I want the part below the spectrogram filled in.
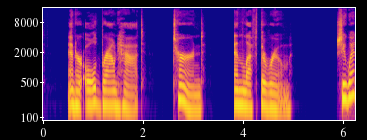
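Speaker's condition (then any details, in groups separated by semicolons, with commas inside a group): No condition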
